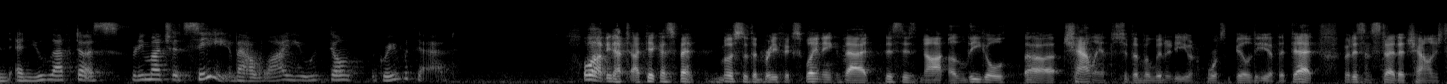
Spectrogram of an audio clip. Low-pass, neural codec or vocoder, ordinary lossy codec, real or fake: 7.2 kHz; codec, 16 kHz in and 24 kHz out, 0.8 kbps, FocalCodec, streaming, 65536 codes; AAC, 48 kbps; fake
